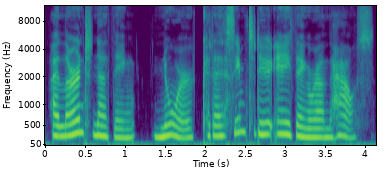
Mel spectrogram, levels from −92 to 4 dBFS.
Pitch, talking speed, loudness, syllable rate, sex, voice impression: 245 Hz, 190 wpm, -16 LUFS, 5.3 syllables/s, female, feminine, slightly young, tensed, bright, clear, slightly nasal, cute, friendly, slightly sweet, lively, kind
